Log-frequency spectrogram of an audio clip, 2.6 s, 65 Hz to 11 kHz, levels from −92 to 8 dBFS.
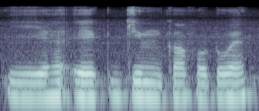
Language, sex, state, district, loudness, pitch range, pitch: Hindi, male, Uttar Pradesh, Saharanpur, -16 LUFS, 120-125 Hz, 125 Hz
